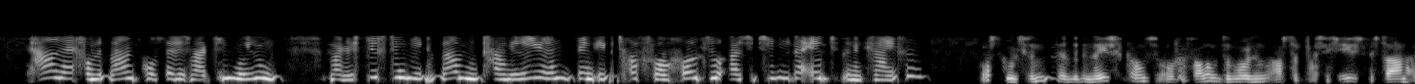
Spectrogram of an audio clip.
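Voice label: Dutch speech, CODEC2 vocoder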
